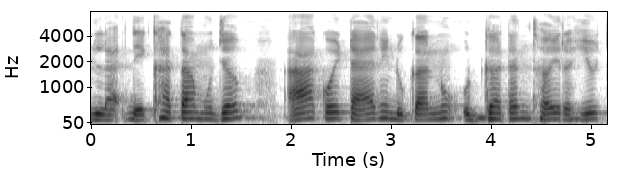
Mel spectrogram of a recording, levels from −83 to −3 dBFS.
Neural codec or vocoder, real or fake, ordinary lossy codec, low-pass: none; real; none; none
